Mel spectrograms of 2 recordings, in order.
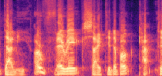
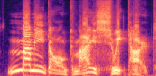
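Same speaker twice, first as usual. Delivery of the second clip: louder, slow fond greeting; affectionate captain; 7 semitones higher, 5 dB louder than usual. A narrator's reading. Captain Dog greeting his wife, lightly voiced fond captain. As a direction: greet your wife lovingly. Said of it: "says Captain Dog".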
